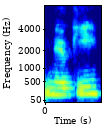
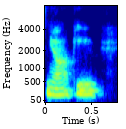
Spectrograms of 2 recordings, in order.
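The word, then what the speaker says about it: gnocchi: we had Yaki uh a lot of people pronounce it Noki but it's nyaki it's a Italian potato dumpling in a cracked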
